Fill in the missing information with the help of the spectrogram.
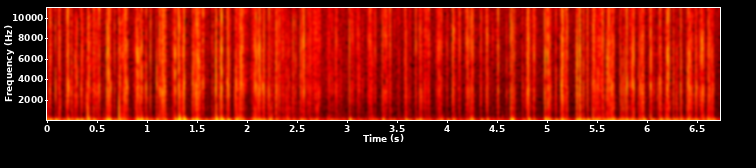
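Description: Long red-painted nails tap and scratch across the glossy cover and edges of a solid red paperback novel. Quick, irregular taps with dull, low-heavy thuds and very short decay mix with brief, brighter scratching strokes throughout.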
